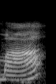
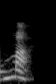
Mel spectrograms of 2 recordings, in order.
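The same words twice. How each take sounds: First: The pitch rises through the syllable. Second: The syllable is light, short and unstressed. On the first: "sa akyat lang" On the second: "light lang and then dili kay siya kusog"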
